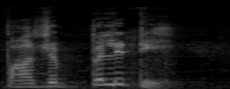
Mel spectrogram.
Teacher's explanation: when you have the ity, the stress syllable is shifted to the back.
